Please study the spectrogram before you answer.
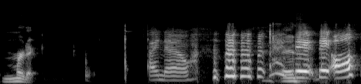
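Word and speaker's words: Murdaugh: you referring to how he himself pronounces it which is he pronounces it murdick I know they all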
